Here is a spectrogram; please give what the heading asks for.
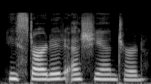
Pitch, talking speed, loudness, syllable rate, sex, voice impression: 235 Hz, 200 wpm, -15 LUFS, 5.8 syllables/s, female, feminine, slightly young, tensed, powerful, slightly soft, clear, fluent, intellectual, friendly, elegant, slightly kind, slightly modest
